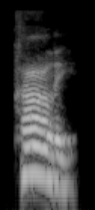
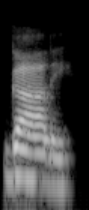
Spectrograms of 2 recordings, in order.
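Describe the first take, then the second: First: The word begins with a gargled throat sound. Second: The word begins with a plain hard g. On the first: The speaker calls it right. "like a soft G, almost as if you were gargling water" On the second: The speaker calls it wrong. "or simply gala, gali"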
